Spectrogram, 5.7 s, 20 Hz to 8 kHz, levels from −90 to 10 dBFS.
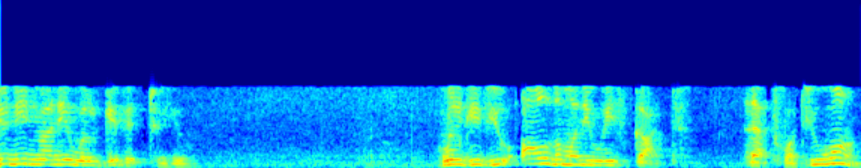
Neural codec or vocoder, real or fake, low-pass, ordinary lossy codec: none; real; 7.2 kHz; AAC, 16 kbps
